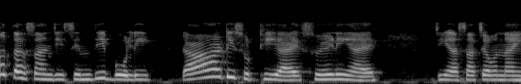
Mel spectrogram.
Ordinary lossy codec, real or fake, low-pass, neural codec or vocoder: none; fake; 7.2 kHz; codec, 16 kHz, 16 kbps, FunCodec, trained on LibriTTS, 50 frames a second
